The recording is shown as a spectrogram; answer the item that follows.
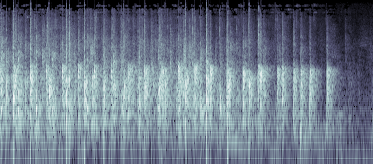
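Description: Audience applause for school volunteers at a Madison Plains schools event: many hands clap in a fast, loud, steady patter that fades out near the end.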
